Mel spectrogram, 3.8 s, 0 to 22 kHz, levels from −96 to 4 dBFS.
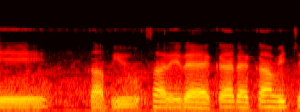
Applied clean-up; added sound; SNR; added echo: none; none; none; none.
